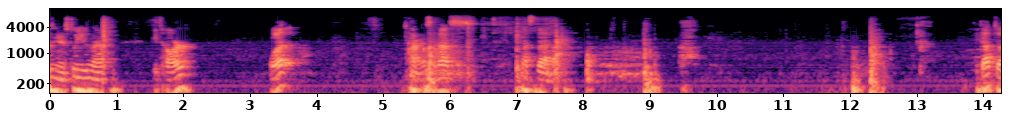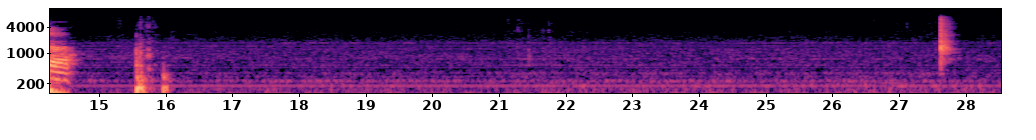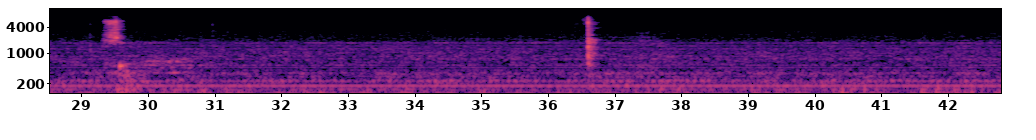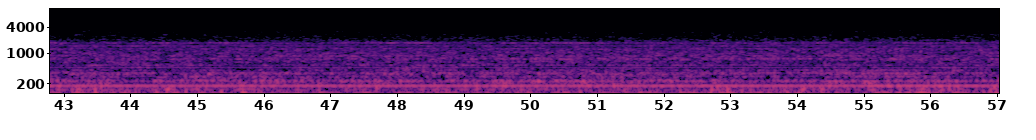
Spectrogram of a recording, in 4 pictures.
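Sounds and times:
low electrical hum with hiss: 0.0 - 57.0
faint murmur: 29.3 - 31.0.

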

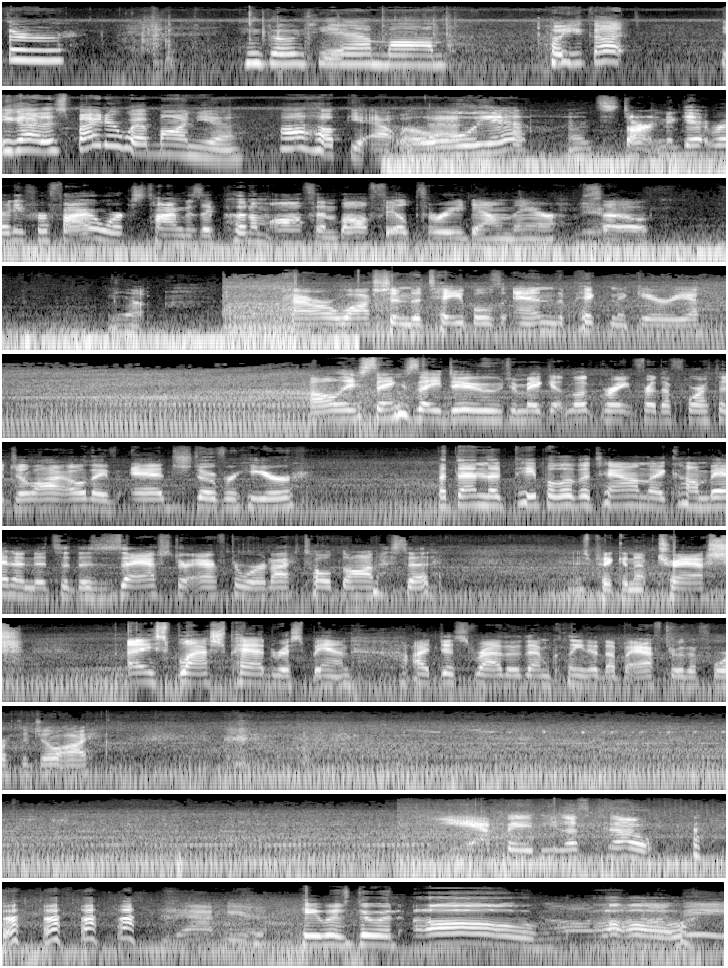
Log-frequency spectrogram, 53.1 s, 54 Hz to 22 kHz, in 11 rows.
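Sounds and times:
pressure washer engine running: 16.0 - 50.9.

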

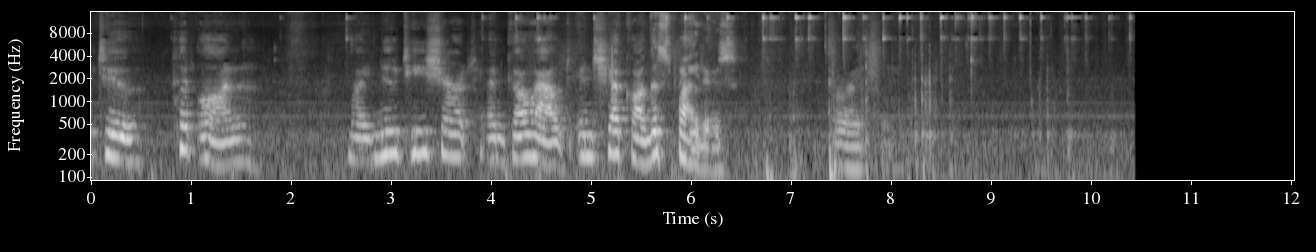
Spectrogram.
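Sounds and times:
jingling and rattling handling noise: 3.7 - 10.4.

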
